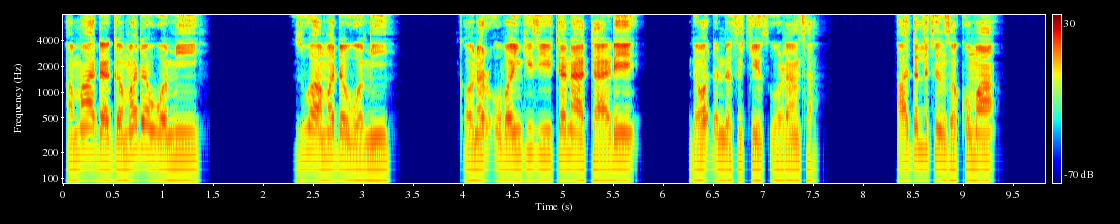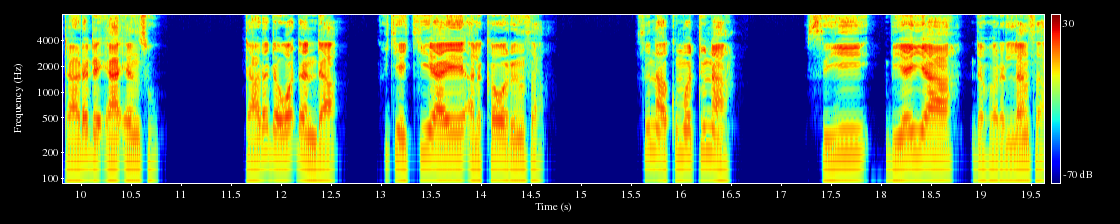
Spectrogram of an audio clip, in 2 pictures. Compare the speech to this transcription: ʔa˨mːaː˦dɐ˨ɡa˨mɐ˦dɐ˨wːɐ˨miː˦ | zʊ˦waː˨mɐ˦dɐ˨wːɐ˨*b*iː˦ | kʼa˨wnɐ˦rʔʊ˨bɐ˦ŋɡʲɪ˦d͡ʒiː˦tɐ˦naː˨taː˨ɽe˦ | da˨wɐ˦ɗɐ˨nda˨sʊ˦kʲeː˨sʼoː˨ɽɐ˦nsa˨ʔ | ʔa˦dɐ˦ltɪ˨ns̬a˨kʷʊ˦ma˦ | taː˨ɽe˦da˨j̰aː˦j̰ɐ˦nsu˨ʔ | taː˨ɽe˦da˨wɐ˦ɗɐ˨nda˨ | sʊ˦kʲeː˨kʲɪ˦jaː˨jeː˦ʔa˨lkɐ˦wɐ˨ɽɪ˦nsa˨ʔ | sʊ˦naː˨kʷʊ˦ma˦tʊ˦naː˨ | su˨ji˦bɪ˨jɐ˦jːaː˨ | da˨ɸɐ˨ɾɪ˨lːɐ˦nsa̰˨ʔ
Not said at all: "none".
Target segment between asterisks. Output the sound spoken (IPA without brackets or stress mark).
m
